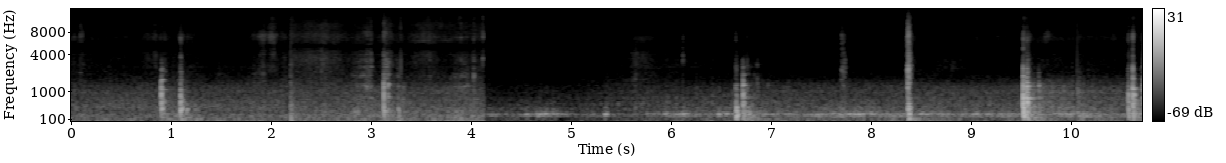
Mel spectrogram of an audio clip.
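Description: Short logs knocking against a wooden log frame as they are handled and laid in place: about six sharp wood-on-wood knocks, a second or two apart.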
